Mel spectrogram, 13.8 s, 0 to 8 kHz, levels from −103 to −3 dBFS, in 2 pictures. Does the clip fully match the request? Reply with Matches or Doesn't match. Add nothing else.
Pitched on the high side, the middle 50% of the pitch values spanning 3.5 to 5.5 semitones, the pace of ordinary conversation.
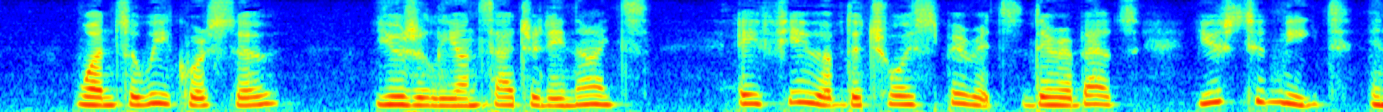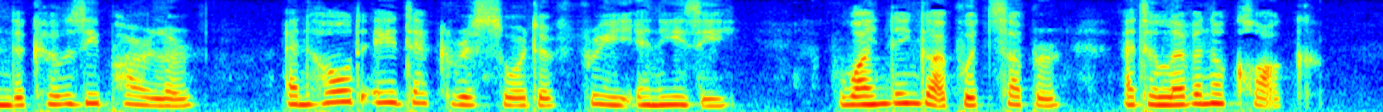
Doesn't match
